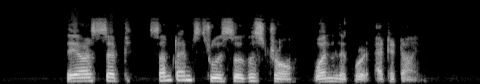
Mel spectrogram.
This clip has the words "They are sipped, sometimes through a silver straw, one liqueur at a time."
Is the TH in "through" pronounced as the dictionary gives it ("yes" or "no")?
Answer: no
